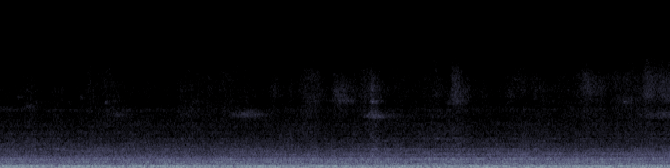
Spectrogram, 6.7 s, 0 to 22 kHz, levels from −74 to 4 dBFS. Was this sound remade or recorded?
remade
